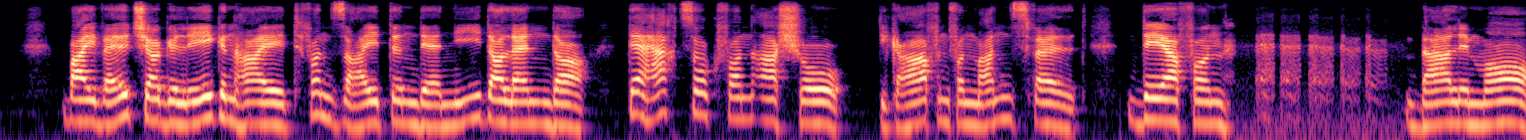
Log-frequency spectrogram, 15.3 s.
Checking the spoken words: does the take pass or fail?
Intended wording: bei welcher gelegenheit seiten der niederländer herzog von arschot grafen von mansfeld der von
fail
